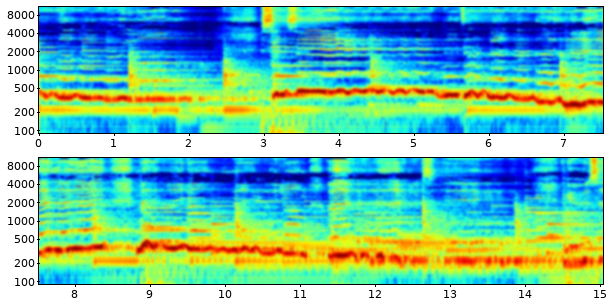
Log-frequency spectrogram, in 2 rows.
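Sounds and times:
wordless melody line: 0:00.0 - 0:15.0
frame drum stroke: 0:02.3 - 0:03.9.

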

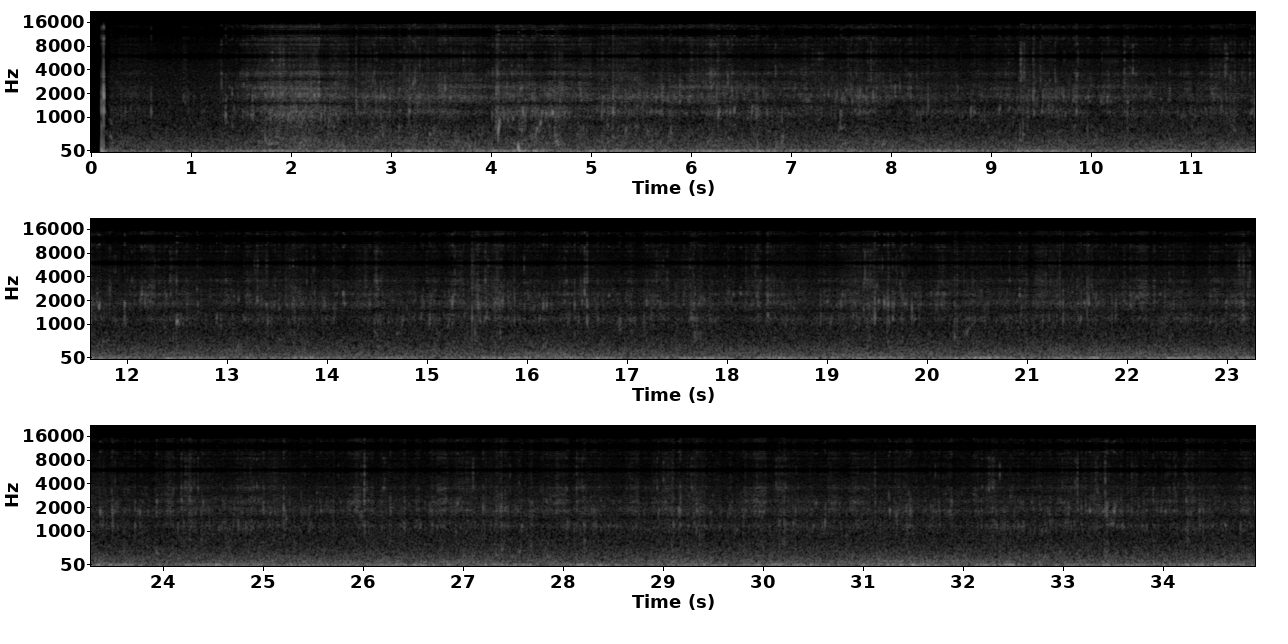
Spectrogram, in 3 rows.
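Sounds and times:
water dripping from paddle: 0:00.1 - 0:08.5, 0:09.1 - 0:17.8
paddle strokes in water: 0:00.1 - 0:34.9
wind rumble on microphone: 0:01.6 - 0:34.9.

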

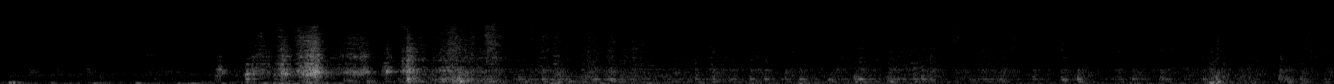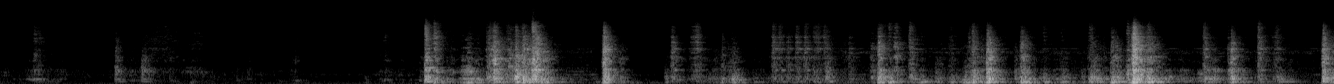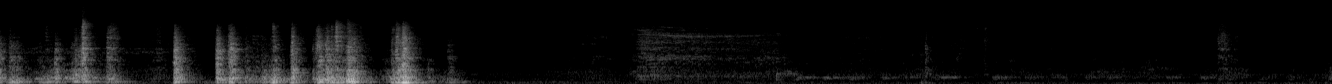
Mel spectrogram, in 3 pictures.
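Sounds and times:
objects knocking and clattering: 0:17.1 - 0:31.4.

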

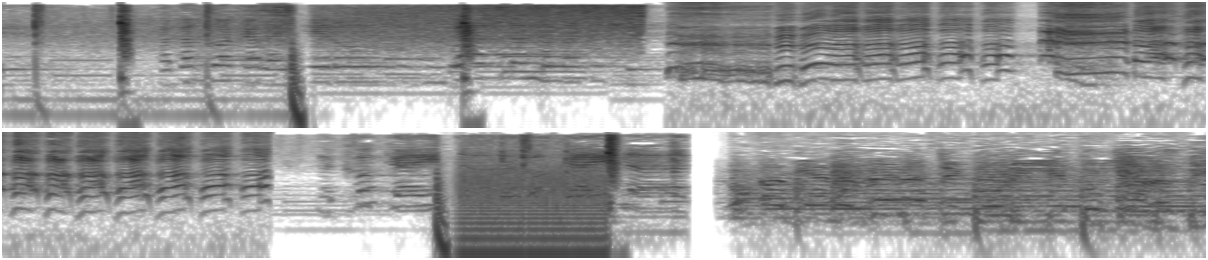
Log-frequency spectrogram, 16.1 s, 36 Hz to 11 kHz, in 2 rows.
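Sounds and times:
man laughing: 0:04.4 - 0:09.8.

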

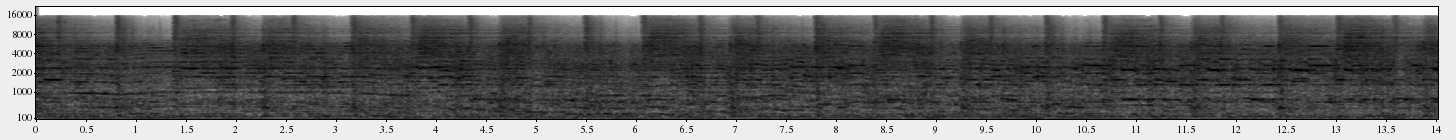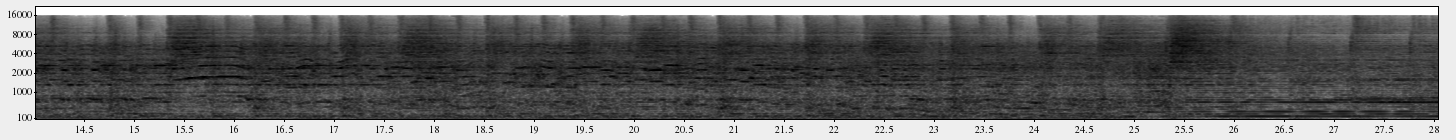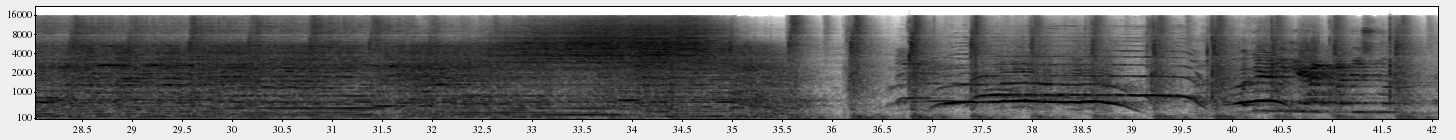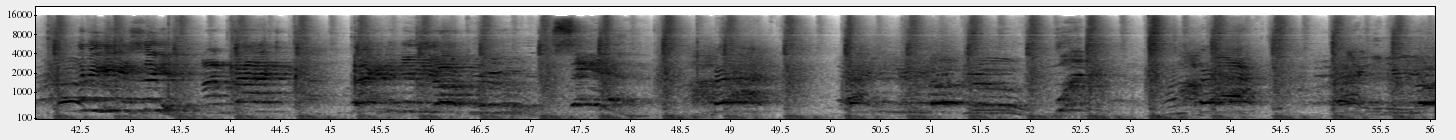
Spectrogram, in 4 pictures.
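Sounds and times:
electric guitar: 0:00.0 - 0:36.1
drums: 0:00.0 - 0:56.0.

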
